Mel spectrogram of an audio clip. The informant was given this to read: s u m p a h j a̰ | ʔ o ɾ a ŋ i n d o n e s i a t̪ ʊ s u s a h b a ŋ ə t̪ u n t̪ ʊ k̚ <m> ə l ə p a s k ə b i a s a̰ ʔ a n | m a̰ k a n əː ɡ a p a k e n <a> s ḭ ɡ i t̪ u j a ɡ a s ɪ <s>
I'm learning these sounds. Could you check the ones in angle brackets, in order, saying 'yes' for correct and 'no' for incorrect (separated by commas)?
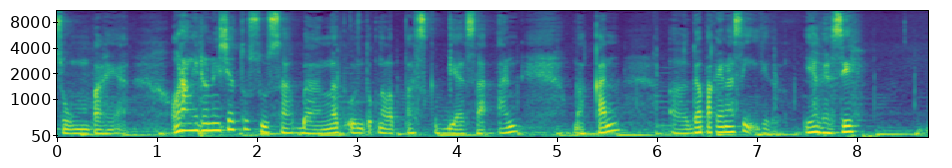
no, yes, no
